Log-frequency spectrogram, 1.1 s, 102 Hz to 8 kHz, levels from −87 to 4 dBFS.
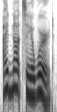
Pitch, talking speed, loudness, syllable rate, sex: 210 Hz, 260 wpm, -13 LUFS, 4.9 syllables/s, female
